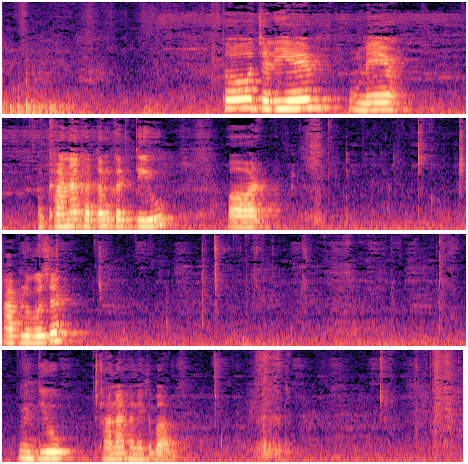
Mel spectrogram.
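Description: Fingers squish and mix food on a plate.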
